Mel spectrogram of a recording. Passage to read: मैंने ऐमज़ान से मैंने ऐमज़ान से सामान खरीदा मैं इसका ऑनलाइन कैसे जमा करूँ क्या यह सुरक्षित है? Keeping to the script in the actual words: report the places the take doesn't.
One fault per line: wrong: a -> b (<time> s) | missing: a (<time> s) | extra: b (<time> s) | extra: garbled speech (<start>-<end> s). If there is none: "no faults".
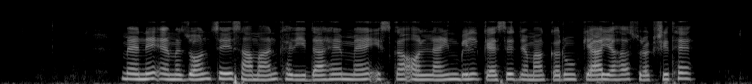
missing: मैंने ऐमज़ान से (2.3 s)
extra: है (3.2 s)
extra: बिल (4.6 s)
